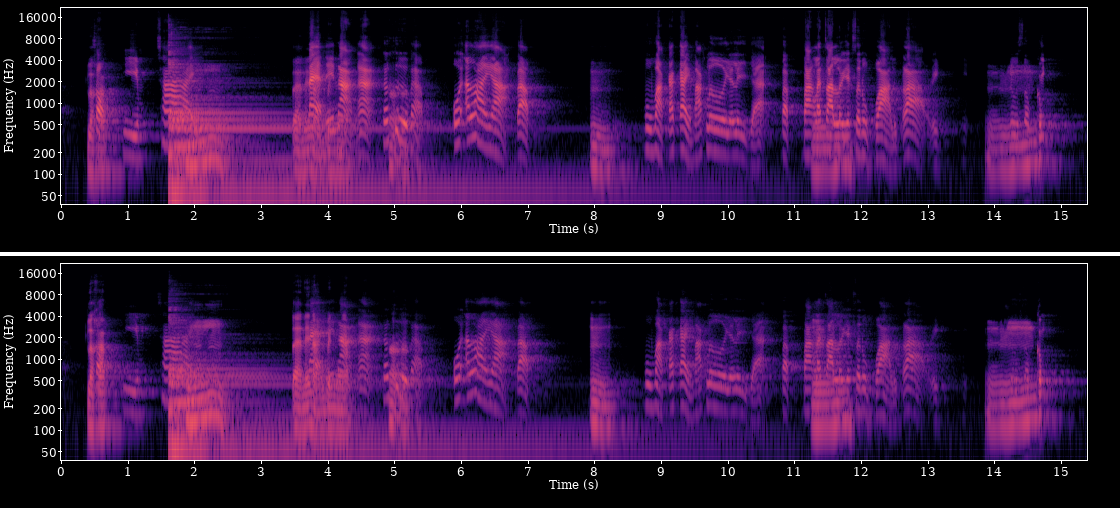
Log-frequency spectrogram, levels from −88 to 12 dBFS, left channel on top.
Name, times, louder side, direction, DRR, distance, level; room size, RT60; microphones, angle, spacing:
voice 1, 0.9-1.3 1.5-2.1 3.7-5.4 5.9-7.0 8.8-10.6 10.8-13.2 14.2-14.8, left 7 dB, 85° left, 16 dB, 0.5 m, -32 dB
sound 1, 1.6-9.2, left 2 dB, 45° left, 1.9 m, -40 dB
voice 2, 1.9-2.5 3.5-4.3 4.9-5.2 7.9-8.3 11.2-11.9 13.9-14.8, right 4 dB, 75° right, 13 dB, 0.7 m, -35 dB
15.5 x 10.5 x 5.2 m, 1.3 s
head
